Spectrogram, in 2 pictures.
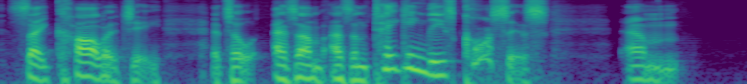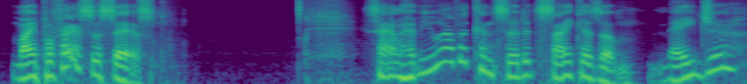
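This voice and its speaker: An older man from the Bahamas, a psychologist guest, telling his story in a measured, gracious way and repeating words as he builds a point. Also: on the high side, no room sound, clean studio sound. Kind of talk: conversational storytelling.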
